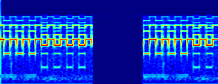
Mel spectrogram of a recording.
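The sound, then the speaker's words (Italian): An alarm clock rings in two loud bursts of rapid, high-pitched trilling, separated by a brief silence, with no voices present. “E senza curarsi della sveglia, si volta dall'altra parte e richiude gli occhi, mentre la fastidiosa sveglia continua a suonare.”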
